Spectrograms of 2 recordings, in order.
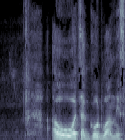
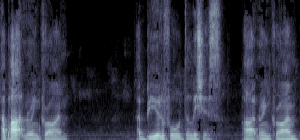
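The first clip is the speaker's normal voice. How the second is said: sultry; 6 semitones lower, 6 dB quieter than usual. Acted. Sultry intro of a woman.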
